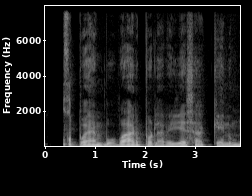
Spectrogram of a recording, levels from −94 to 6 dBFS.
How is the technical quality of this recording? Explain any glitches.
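Quality is poor from 0.5 s after "y se" to the end at 3.9 s, where a wrong sample rate takes over. Audio captured at 32 kHz is played at 16 kHz with no conversion, so it runs at half speed and a full octave lower. The speech turns slow, deep and dragging. On a spectrogram, formants and harmonics sit at half their normal height and stretch out in time. The waveform looks drawn out sideways.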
